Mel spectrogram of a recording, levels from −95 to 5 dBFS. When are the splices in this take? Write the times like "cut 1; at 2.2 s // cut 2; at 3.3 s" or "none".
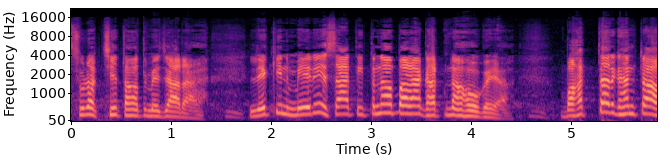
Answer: none

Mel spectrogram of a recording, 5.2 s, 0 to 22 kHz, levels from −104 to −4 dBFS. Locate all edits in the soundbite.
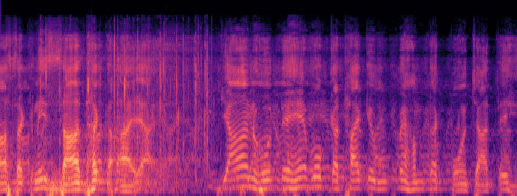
cut 1; at 2.2 s

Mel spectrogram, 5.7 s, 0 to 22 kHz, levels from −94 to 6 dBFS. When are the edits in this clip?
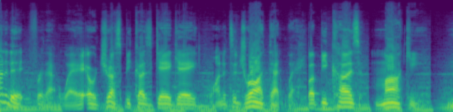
none

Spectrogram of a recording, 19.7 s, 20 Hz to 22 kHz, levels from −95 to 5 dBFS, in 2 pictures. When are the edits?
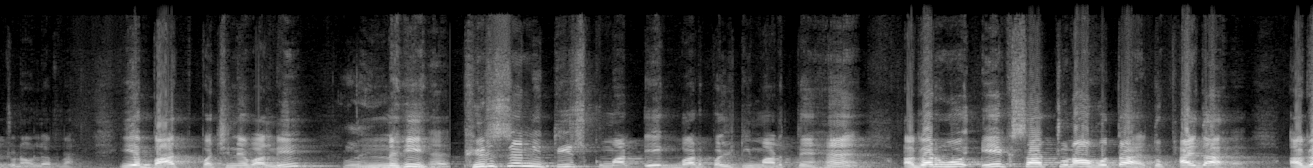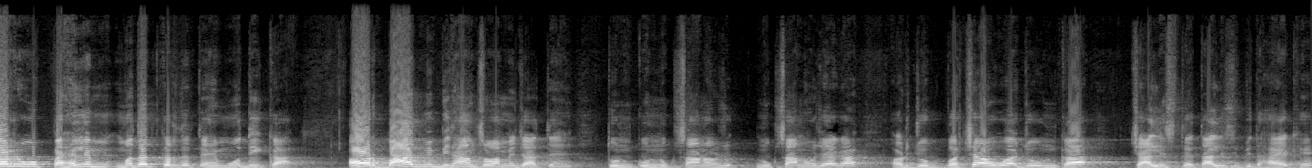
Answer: cut 1; at 3.4 s

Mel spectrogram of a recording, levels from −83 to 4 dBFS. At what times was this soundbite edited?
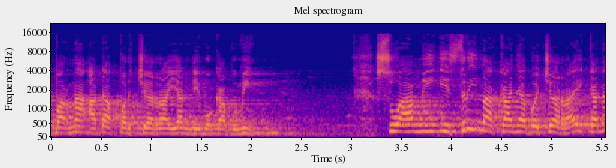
none

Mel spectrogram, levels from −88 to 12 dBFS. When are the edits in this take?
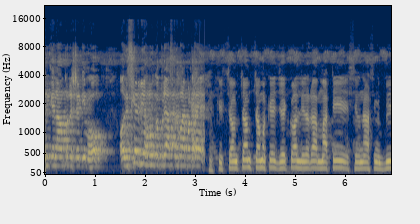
cut 1; at 3.2 s

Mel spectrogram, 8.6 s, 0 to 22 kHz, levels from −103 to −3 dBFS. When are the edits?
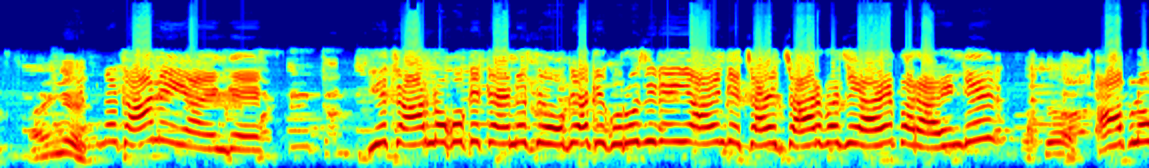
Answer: none

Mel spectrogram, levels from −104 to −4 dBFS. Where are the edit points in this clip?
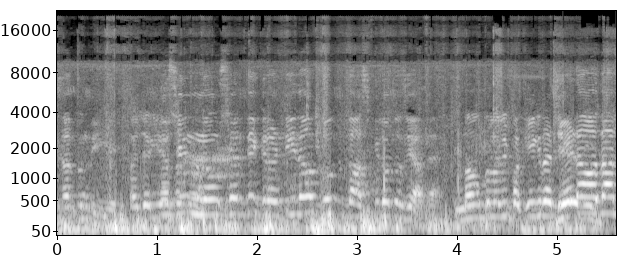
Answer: none

